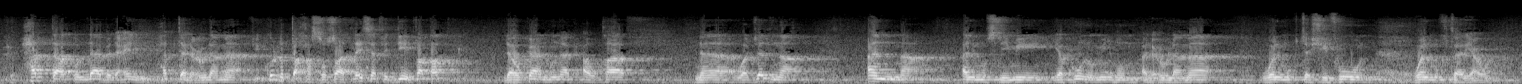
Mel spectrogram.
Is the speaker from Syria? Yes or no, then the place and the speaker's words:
no; Algeria; خاصة في بلادنا الجزائر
